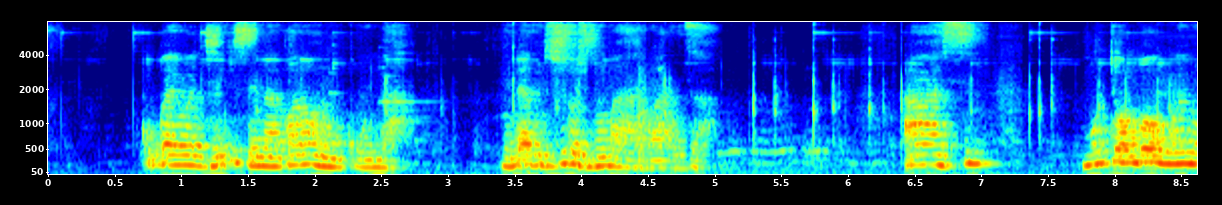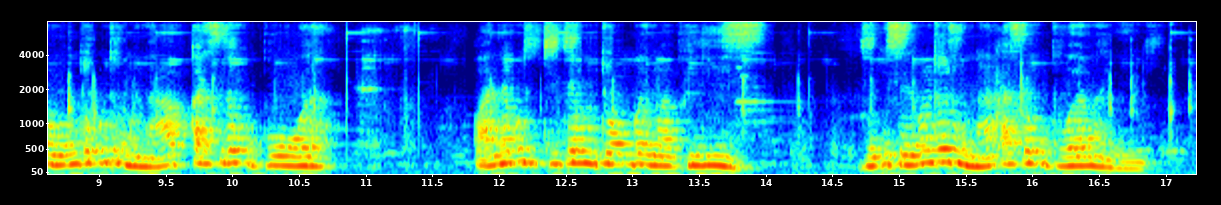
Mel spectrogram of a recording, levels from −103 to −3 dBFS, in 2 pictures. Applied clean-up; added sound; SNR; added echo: neural separator model SepFormer DNS4.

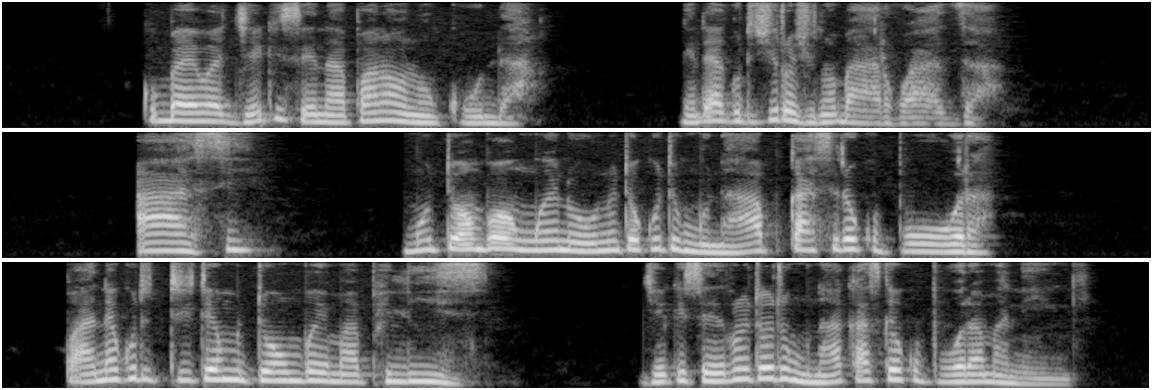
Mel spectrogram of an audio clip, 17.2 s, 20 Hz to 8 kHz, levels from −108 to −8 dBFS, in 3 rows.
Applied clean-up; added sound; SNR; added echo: none; none; none; none.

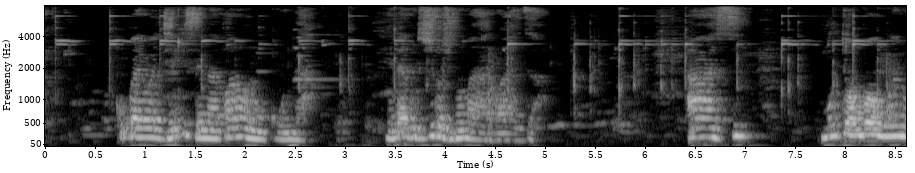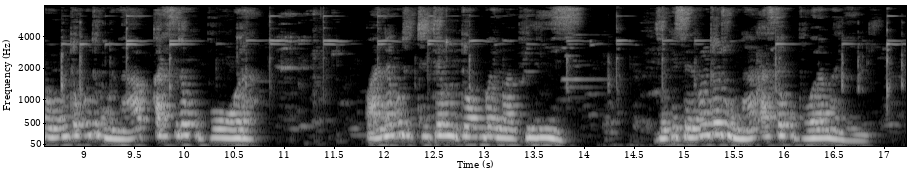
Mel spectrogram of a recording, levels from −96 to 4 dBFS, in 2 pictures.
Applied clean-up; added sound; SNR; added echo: classical method WPE with log-MMSE.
